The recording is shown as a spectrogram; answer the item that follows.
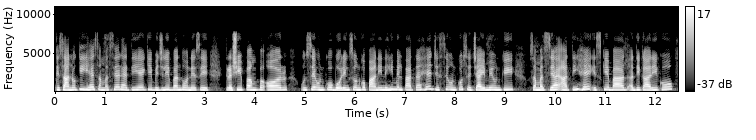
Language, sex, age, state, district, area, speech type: Hindi, female, 30-45, Rajasthan, Jodhpur, urban, spontaneous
